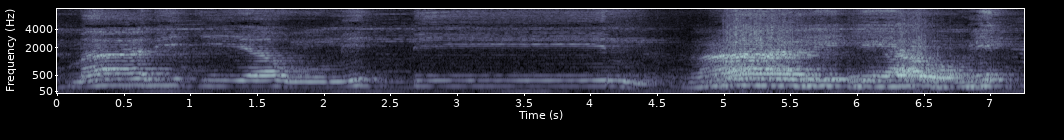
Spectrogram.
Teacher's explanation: Mali, jangan panjang Mali, dua ketukan saja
